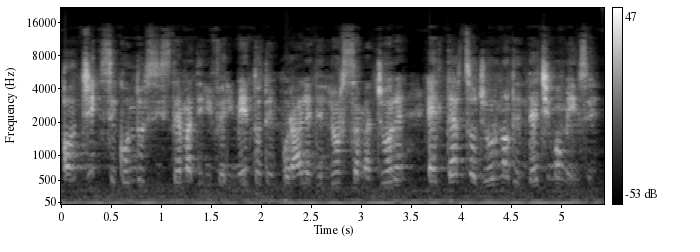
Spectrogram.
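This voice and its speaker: Lady playing a chirpy literal computer assistant, highish voice, super formal announcements, music bed under it, audio drama. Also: quick pace, close to an everyday voice. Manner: formal, scripted announcements, obliviously cheerful. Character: polite, chirpy, literal-minded female digital assistant.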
